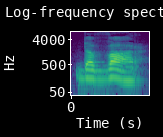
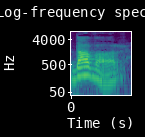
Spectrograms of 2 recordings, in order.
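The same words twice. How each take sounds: First: The stress is on the second syllable. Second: The stress is on the first syllable. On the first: The speaker calls it right. "Hear the accent?" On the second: The speaker calls it wrong. "Davar would have the accent on the first syllable"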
